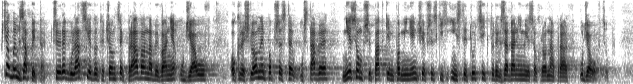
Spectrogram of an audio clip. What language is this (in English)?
Polish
